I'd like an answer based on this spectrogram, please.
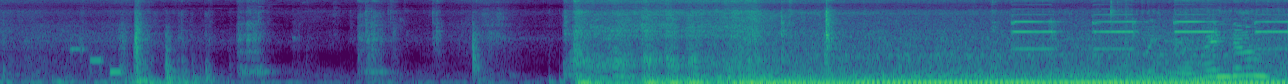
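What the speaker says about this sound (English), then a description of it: "Turn on your bus." A school bus engine cranks and catches after a few quiet clicks and knocks inside the cab, then settles into a loud, steady rumbling idle with some faint beeps over it.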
